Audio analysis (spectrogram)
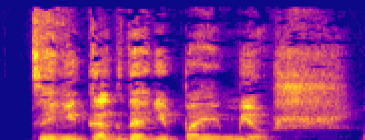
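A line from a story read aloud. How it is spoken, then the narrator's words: Indignant reply. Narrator (Russian): возмущенно ответила она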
